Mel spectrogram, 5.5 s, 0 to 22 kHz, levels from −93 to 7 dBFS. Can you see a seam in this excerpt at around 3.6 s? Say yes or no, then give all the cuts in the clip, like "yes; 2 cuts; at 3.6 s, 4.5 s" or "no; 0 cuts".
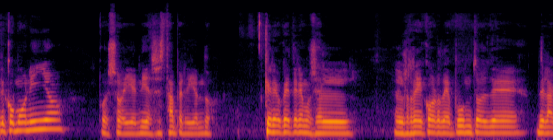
no; 1 cut; at 2.2 s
